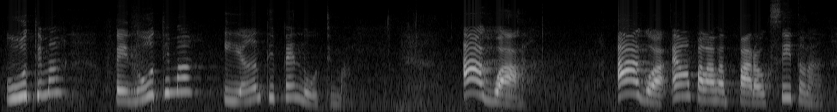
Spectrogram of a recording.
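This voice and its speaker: A woman with a Brazilian accent teaching Portuguese, walking through exam answers with rhetorical questions and slow repetition of terms. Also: high voice, very animated, bright, forceful tone, highs cut off. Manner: didactic, asks the viewer rhetorical questions; spells out terms slowly and repeats them.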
